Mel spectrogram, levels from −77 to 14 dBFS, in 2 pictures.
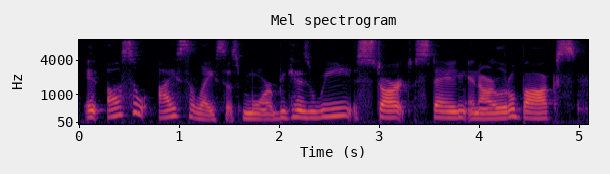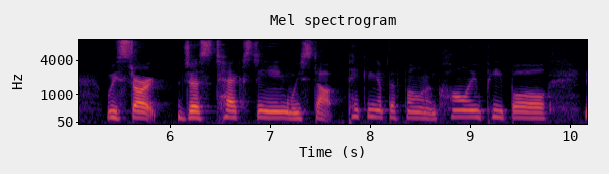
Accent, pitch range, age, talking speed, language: American, 135-180 Hz, 30-49, 160 wpm, English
